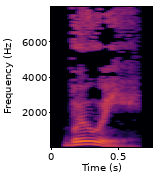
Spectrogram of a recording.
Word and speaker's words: buy: Popular fresh juices are made from bissap, ginger, bai, pronounced bui, which is the fruit of the baobab tree,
